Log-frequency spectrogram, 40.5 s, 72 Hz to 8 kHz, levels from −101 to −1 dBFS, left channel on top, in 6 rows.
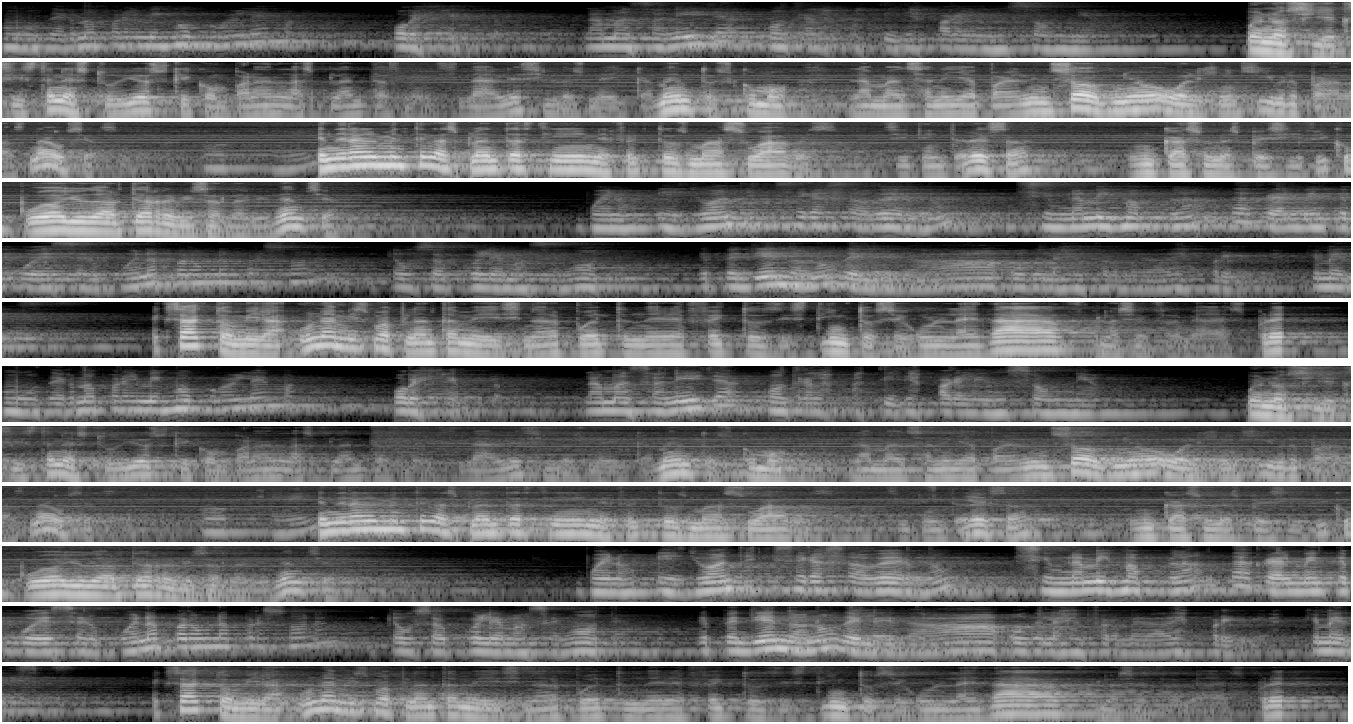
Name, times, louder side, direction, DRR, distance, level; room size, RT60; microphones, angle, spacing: voice 1, 0.0-1.5 2.0-2.3 2.9-5.5 14.5-15.1 18.3-18.7 23.2-25.0 25.3-28.7 28.9-30.0 30.5-33.8, right 3 dB, 60° right, 10 dB, 0.9 m, -36 dB
voice 2, 6.2-10.7 11.0-14.0 15.1-17.7 17.9-18.6 19.1-21.9 34.5-40.1, left 5 dB, 45° left, 16 dB, 0.4 m, -28 dB
sound 1, 8.6-22.0, left 2 dB, 10° right, 5.0 m, -55 dB
23.0 x 12.5 x 5.0 m, 2.4 s
head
